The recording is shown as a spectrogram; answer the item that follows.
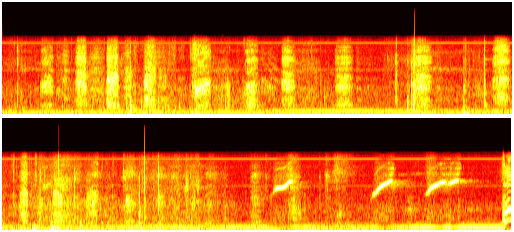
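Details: Dogs playing in the dog yard: a run of short, rough bursts spaced about half a second apart, then several brief rising whine-like yelps near the end, over a steady low hum.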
